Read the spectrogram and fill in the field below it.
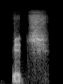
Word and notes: itch: British English

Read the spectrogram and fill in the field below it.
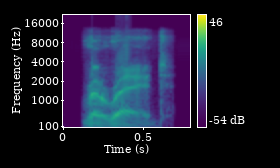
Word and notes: reread: British English

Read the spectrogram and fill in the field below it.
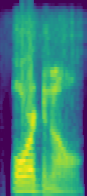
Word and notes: ordinal: American English

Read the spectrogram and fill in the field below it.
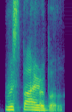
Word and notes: Respirable: Indian

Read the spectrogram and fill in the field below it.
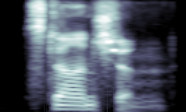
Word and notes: stanchion: British English

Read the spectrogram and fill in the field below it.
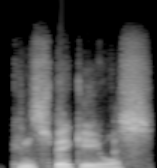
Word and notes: Conspicuous: American English

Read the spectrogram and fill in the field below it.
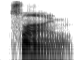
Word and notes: slime: British English

